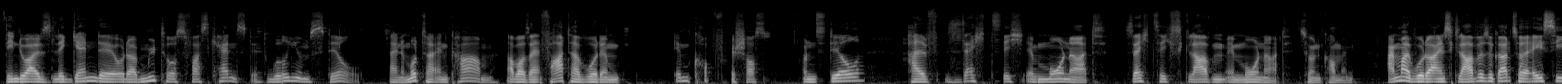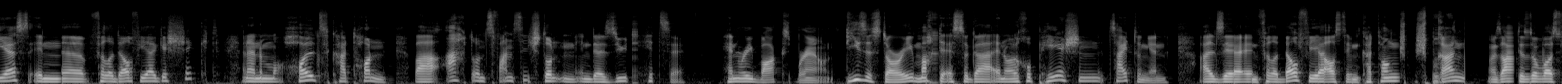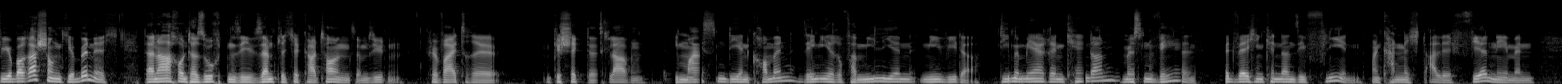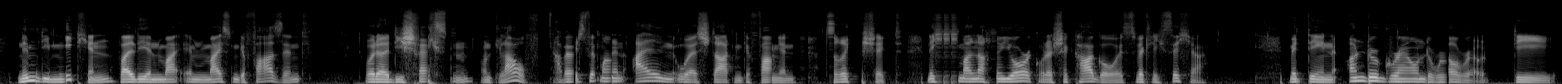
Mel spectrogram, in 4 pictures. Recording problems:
choppy; very; 6% of the speech affected
audio stuttering; at 56 s

